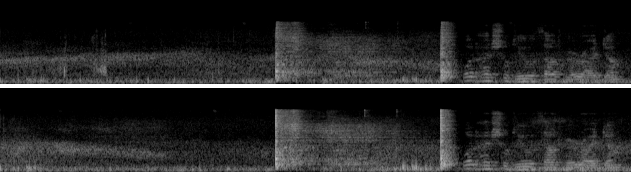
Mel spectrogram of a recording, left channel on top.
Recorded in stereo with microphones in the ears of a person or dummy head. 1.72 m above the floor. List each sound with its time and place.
2.8 s a gunshot: 85° right, 2 m
4.6 s a man speaking: 30° right (ahead or behind), 5.5 m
